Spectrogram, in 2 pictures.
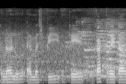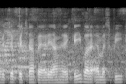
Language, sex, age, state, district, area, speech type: Punjabi, male, 18-30, Punjab, Bathinda, rural, spontaneous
